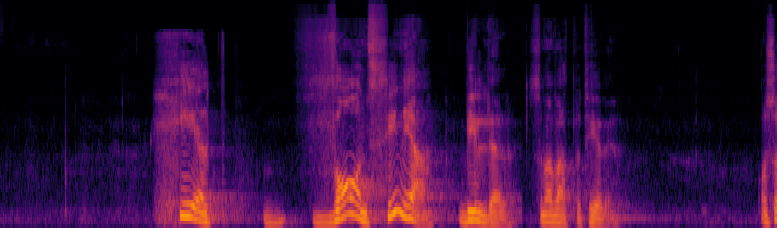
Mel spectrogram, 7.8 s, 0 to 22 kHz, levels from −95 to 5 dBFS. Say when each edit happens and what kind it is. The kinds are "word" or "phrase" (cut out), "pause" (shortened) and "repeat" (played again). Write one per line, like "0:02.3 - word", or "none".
0:05.2 - pause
